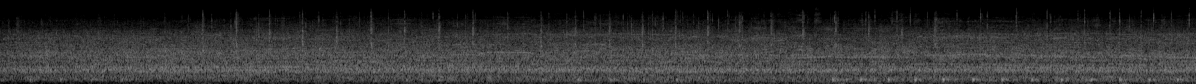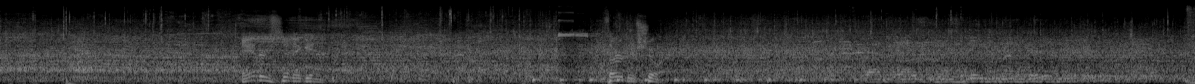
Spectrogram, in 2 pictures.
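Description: A large stadium crowd roars steadily throughout.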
